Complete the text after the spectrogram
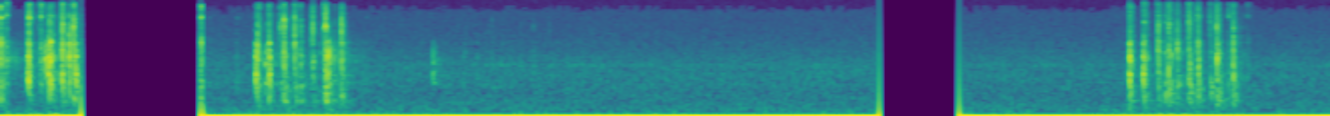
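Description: A computer terminal clatters with quick bursts of key clicks.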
